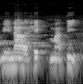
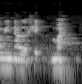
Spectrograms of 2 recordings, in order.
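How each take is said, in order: First: The last word ends with a t and vowel. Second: The last word ends with a soft h sound. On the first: The reading continues past this word. "dibaca seperti huruf ta" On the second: The reading stops at this word. "Kalau mau berhenti di situ"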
